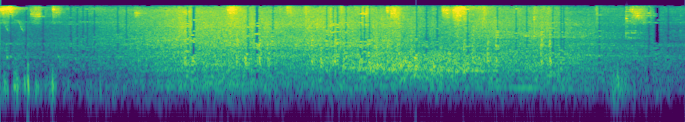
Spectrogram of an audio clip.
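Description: Siemens Desiro electric multiple unit running through the station at speed without stopping: the rushing wheel-on-rail noise swells, peaks for a few seconds as it passes, then fades as it pulls away. Faint clicks from the wheels run through the loudest part.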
